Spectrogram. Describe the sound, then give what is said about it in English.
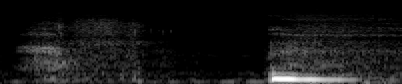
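Slow, close breathing for an ASMR setting: a soft drawn breath, a pause, then a louder, sigh-like exhale with a faint voiced edge, heard alone without talk. “Breathing, like I'm laying right there beside you. Like that.”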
